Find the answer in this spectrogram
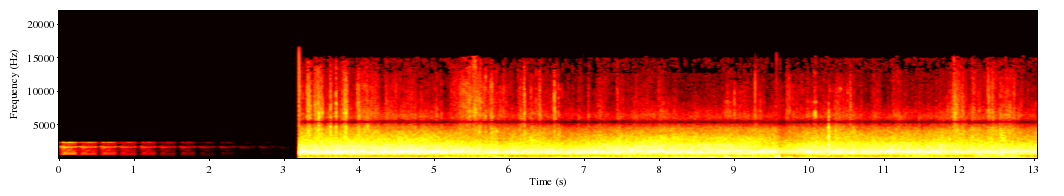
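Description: A guitar music track fading out, a couple of seconds of dead silence, then outdoor camera audio cutting in abruptly: a steady rushing noise with a low, buffeting rumble, typical of wind on the microphone, and a few soft thumps.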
